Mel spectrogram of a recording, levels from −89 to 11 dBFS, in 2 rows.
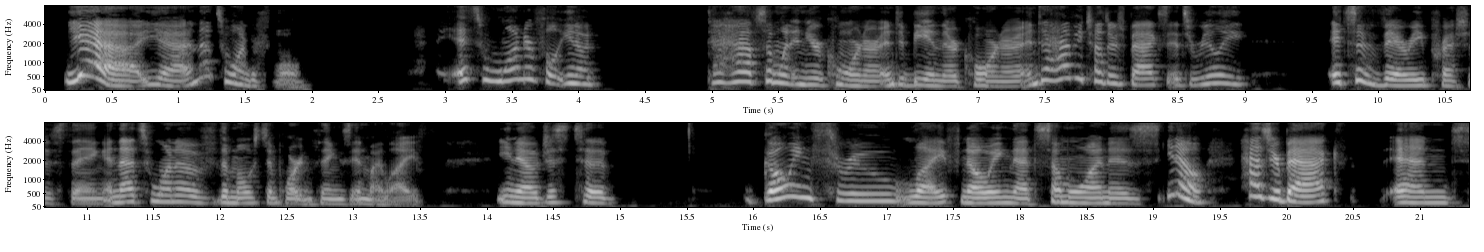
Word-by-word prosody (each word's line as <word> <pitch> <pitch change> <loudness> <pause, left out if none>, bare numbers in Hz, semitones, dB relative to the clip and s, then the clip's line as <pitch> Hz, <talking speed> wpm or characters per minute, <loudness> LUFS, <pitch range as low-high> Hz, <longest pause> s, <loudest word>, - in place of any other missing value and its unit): Yeah. 295 -4 +6
Yeah 210 -6 -2
and 320 - -3
that's - - -11
wonderful. 295 +3 -6 1.1
It's 400 +4 -1
wonderful, 380 -3 -2
you 280 - 0
know, 250 -2 -4 0.9
to 315 +1 -4
have 330 +1 0
someone 305 -5 0
in 240 -1 -3
your 225 -1 -3
corner 200 -5 -4
and - - -2
to 230 - -7
be 205 +1 -4
in 190 -1 -3
their 180 -1 -4
corner 175 -2 -4
and 265 - -3
to 390 - -1
have 440 +4 -3
each 415 -3 -6
other's 280 -6 -2
backs. 220 -2 -3
It's 215 +1 -9
really 250 +1 -5 0.6
it's 295 +3 +1
a 360 -6 +3
very 200 -2 0
precious 185 -3 -9
thing, 85 -1 -5
and 205 - -2
that's 225 +3 +1
one 230 -2 -1
of 205 -4 -3
the 205 - 0
most 185 +1 -4
important 190 +2 -4
things 320 0 -4
in 315 - -3
my 315 - -4
life. - - -9 0.5
You 210 - -4
know, 185 -2 +4
just 200 +1 -7
to 190 -6 +1 1.1
going 360 +5 +8
through 250 -5 -2
life 205 +1 +2
knowing 190 0 +4
that 170 -3 -1
someone 190 -3 +1
is 175 - -5
you 440 -5 +2
know, 205 -12 +5 0.3
has 405 -4 +2
your 310 - +8
back 225 0 +6 0.4
and 195 -1 +2
225 Hz, 175 wpm, -25 LUFS, 195-305 Hz, 1.1 s, going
